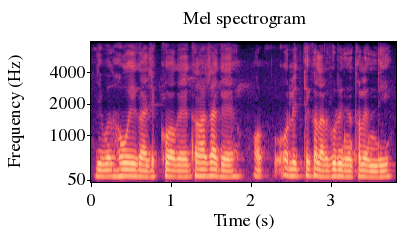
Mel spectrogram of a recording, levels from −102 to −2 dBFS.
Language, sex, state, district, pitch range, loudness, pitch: Chakma, male, Tripura, Dhalai, 125-140 Hz, -17 LUFS, 130 Hz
